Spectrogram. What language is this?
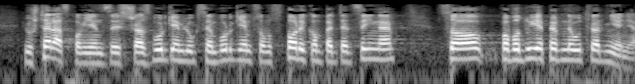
Polish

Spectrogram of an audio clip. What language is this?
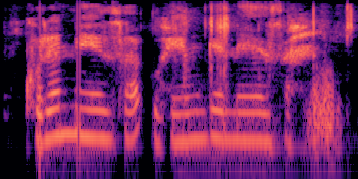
Kinyarwanda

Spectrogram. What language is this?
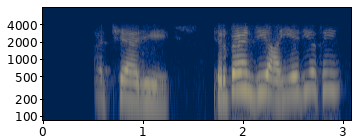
Punjabi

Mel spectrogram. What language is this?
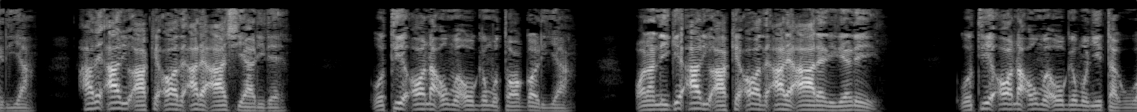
Kikuyu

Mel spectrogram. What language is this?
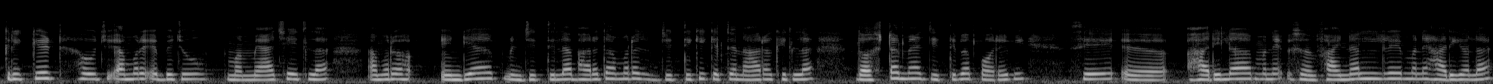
Odia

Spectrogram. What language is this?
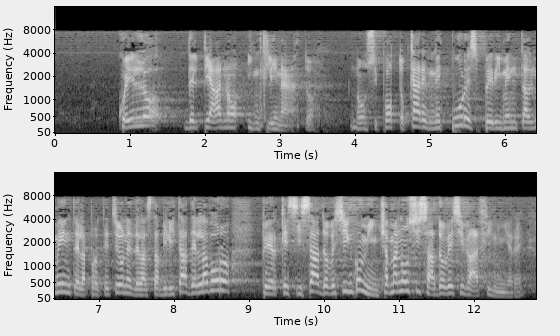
Italian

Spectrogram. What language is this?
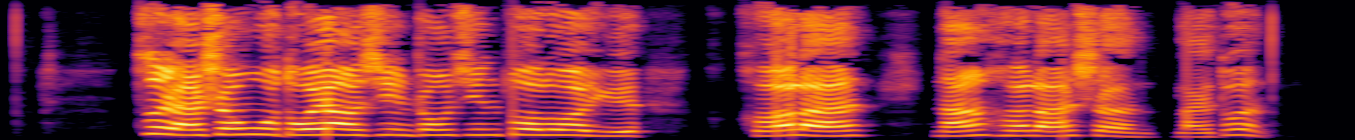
Chinese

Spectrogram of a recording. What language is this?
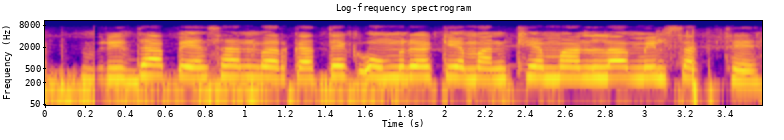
Chhattisgarhi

